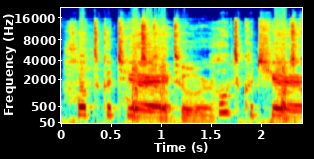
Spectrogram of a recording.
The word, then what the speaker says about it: haute couture: Haute culture. Haute couture.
